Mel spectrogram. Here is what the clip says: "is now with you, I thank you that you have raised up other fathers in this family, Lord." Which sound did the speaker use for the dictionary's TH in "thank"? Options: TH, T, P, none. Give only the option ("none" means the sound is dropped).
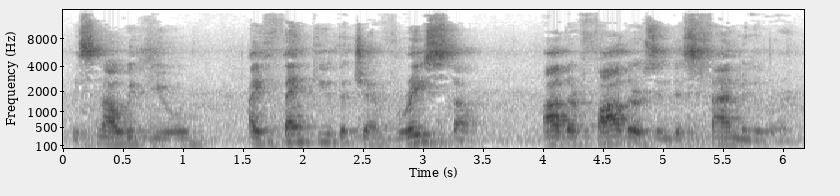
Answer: TH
